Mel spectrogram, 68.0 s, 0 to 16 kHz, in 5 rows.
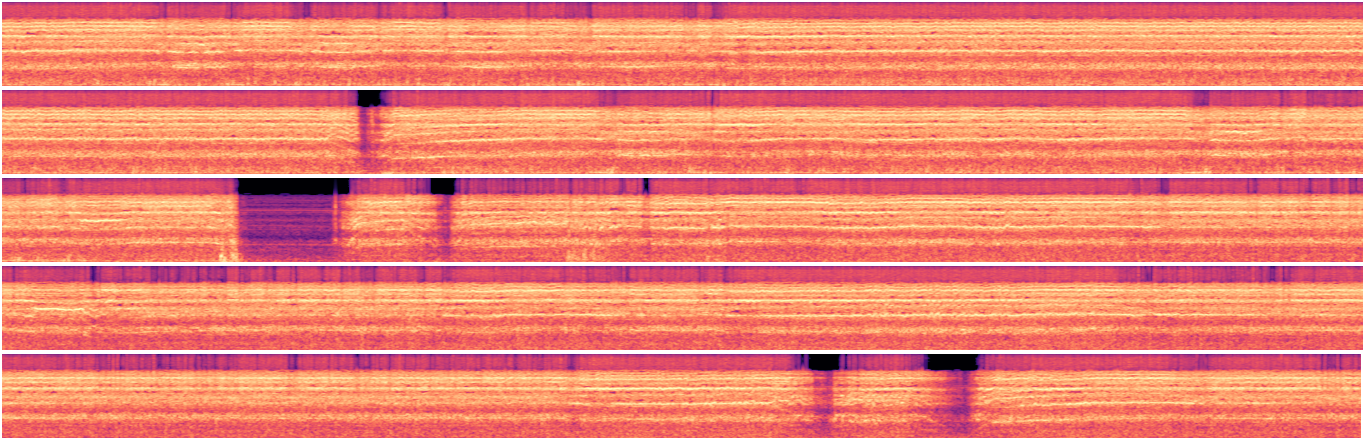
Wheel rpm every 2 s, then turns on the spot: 220, 230, 230, 230, 210, 210, 210, 210, 160, 210, 230, 220, 220, 230, 210, 90, 190, 230, 220, 230, 210, 220, 230, 230, 210, 220, 230, 230, 230, 230, 210, 100, 150, 230.
none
